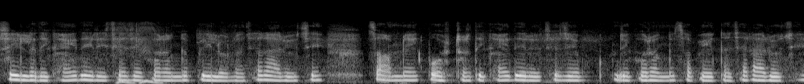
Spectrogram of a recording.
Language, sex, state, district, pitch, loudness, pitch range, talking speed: Rajasthani, female, Rajasthan, Nagaur, 190 Hz, -16 LUFS, 185-205 Hz, 185 wpm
